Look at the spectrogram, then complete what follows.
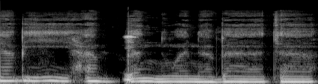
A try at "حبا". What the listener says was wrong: حبا يا أخي، حبا ما حبا، لأن الباء هنا التنوين. به حبا هذا يقول إدغام بغنة، يقول إدغام بغنة هذا. يا حبا ونباتا صحيح.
